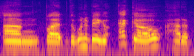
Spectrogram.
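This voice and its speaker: A man co-hosting a live van life chat, talking casually and upbeat, often chiming in with quick agreements. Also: on the high side, steady tone, a bit bright, smooth. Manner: upbeat, chatty, quick to chime in with short agreements.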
